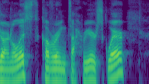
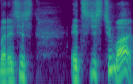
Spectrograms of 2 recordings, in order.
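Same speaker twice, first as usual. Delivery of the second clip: words spoken through laughter; 2 semitones higher, 7 dB quieter than usual. Reacting to a quoted account just read out, laughing while talking. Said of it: "I'm sorry I'm laughing".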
